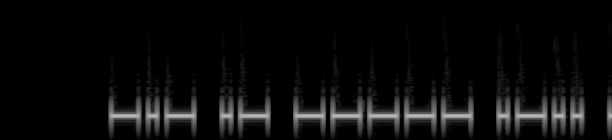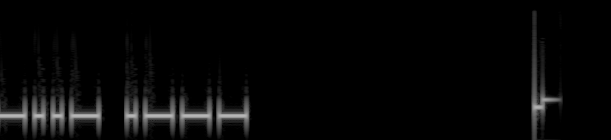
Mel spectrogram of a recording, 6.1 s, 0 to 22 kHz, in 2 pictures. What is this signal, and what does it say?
Morse code, heard as a keyed tone, about 25 wpm, 700 Hz. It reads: KA0LXJ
